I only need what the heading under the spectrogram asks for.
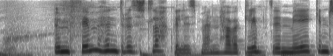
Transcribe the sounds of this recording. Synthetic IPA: ʏmfɪmɦʏnt̪ɾʏð̥st̪lahkvɪlːɪsmɛnːɦavaklɪm̥t̪vɪðmɪːcɪn

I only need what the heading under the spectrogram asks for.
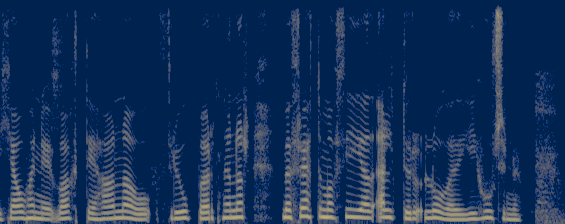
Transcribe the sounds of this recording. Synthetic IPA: çaːwɦɛnːɪvaxt̪ɪɦaːnaɔɣθɾjuːpœɾt̪nhɛnːaɾ̥mɛðfɾjɛht̪ʏmavθiaðɛ̰lt̪ʏɾlɔːɣaðɪiɦuːsɪnʏ

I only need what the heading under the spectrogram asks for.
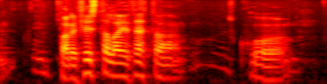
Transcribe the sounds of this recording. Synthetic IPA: paːɾaifɪrst̪alaːjɪθɛht̪a | skɔ

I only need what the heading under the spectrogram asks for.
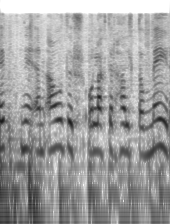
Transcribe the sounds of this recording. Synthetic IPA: ejt̪nɪʔɛnʔaːwðʏɾ̥ɔɣlaxt̪ɛɾ̥ɦalt̪awmeːjɾ

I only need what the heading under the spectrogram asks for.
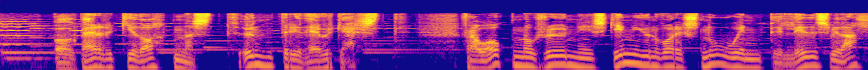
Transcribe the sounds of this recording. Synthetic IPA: ɔɣpɛɾcɪðɔhpnast̪ʏnt̪ɾɪðhɛvʏɾcɛ̰r̥st̪ | fɾawowknowr̥ʏːnɪscɪnjʏnvɔɾɪst̪nuːɪnt̪ʰɪlːɪðsvɪðal

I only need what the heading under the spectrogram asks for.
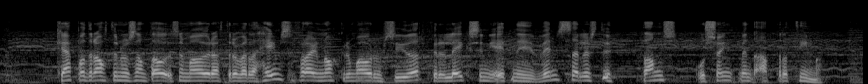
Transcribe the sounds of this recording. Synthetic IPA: cʰɛhpant̪ɾawht̪ʏɾnus̬am̥t̪awðʏsɛmawðʏɾɛft̪ɪɾaðvɛɾðaɦeːjmsɪfɾaːjɣnɔhkɾʏmaːwɾʏmsiːðaɾ̥fɪɾɪɾlejksɪnːiejt̪nɪvɪnst̪aɾlɛst̪ʏ | t̪ans | ɔ̰ɣsœɥjŋkmɪnt̪a̰t̪ɾat̪ʰiːma̰

